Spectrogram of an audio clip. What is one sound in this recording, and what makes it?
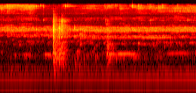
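Soil and stones clatter as an excavator bucket dumps them into a truck.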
